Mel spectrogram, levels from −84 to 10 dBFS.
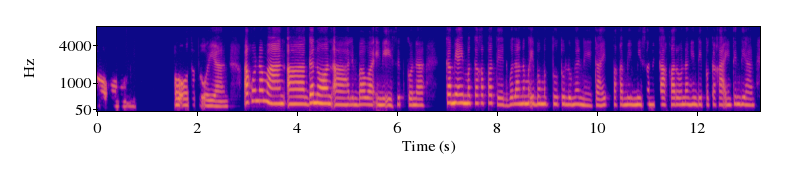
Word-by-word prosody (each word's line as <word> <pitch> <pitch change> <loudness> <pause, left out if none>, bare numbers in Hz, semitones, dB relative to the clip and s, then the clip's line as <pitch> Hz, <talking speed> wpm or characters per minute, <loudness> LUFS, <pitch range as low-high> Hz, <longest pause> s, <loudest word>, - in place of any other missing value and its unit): Oo. 180 - -5 1.0
Oo, 225 - +3
totoo 225 -3 -7
yan. 180 -2 -3 0.3
Ako 320 +5 +3
naman, 290 -8 +4
ah, 260 +1 +4
ganun 280 -1 +6
ah, 235 -1 0
halimbawa 235 0 -1
iniisip 225 +1 -4
ko 225 - -3
na, 220 -1 -1 0.4
kami 300 0 +6
ay 295 -1 +4
magkakapatid 285 -5 -1
wala 260 +2 -1
namang 270 -1 +2
ibang 260 +1 0
magtutulungan, 250 -1 -3
eh, 210 -1 -6
kahit 225 +1 -5
pa 245 - -6
kami 235 0 -2
minsan 235 +1 -2
nagkakaroon 235 0 -2
ng 240 -1 -2
hindi 240 0 -2
pagkakaintindihan, 235 0 -4
240 Hz, 130 wpm, -20 LUFS, 230-270 Hz, 1.0 s, ganun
